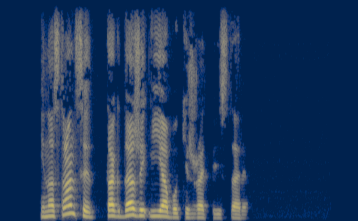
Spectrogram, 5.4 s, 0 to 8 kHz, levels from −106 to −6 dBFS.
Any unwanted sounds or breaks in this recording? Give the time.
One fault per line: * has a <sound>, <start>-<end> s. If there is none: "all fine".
all fine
